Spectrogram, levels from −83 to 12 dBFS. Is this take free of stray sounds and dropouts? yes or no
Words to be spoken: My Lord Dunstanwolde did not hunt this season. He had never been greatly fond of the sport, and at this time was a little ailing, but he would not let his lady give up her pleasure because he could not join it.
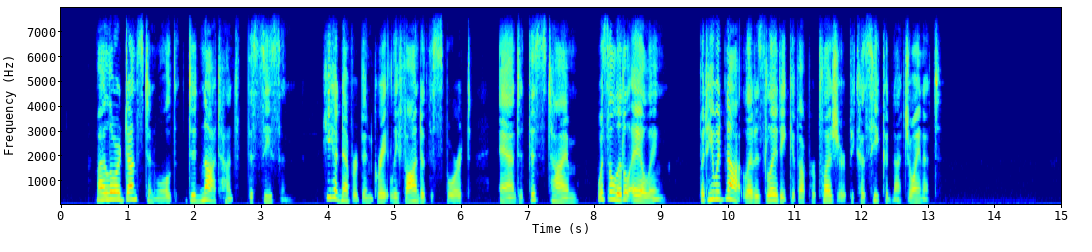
yes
